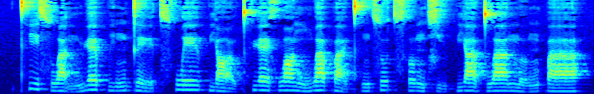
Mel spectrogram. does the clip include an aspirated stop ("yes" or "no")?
yes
